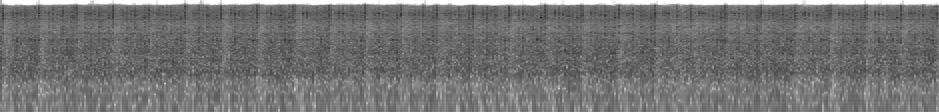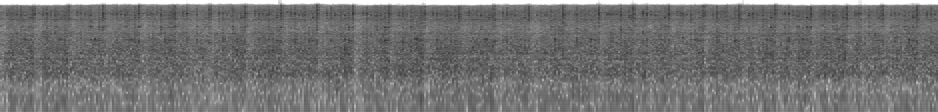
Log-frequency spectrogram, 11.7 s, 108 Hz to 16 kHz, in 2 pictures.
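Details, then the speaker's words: Ford F-100 first start in five years after rebuilt carburetor, doubled carburetor/EGR plate gasket and new spark plugs; steady idle with fast light ticking, runs pretty good but needs adjustment and has a small exhaust leak. "he runs pretty good have to do an adjustment got a little bit of an exhaustive that you"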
